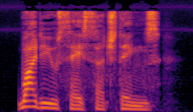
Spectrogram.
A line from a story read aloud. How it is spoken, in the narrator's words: murmured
